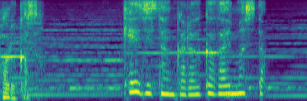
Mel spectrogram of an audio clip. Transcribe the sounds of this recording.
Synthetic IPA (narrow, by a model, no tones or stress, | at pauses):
haɾɯ̟kasḁ̃ | ke̞ːʑisãŋkaɾaɯ̟kaɡaimaɕi̥t̪a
